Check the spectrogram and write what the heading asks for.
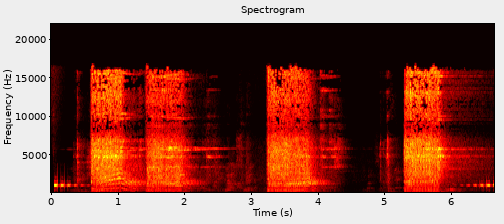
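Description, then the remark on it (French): Pneumatic wheel guns fire in four loud, rattling bursts of about a second each, spaced by short pauses filled with a faint high hiss, harsh like rapid hammering, as a Formula 1 team practises changing tyres at Enstone. “Alors, c'est pas de la perceuse, hein, mais vous, êtes entraîné euh, à, à, changer les pneus d'une Formule 1 Effectivement, il y a dans les locaux d'Enstone, un endroit où l'équipe de Formule 1 s'entraîne”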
